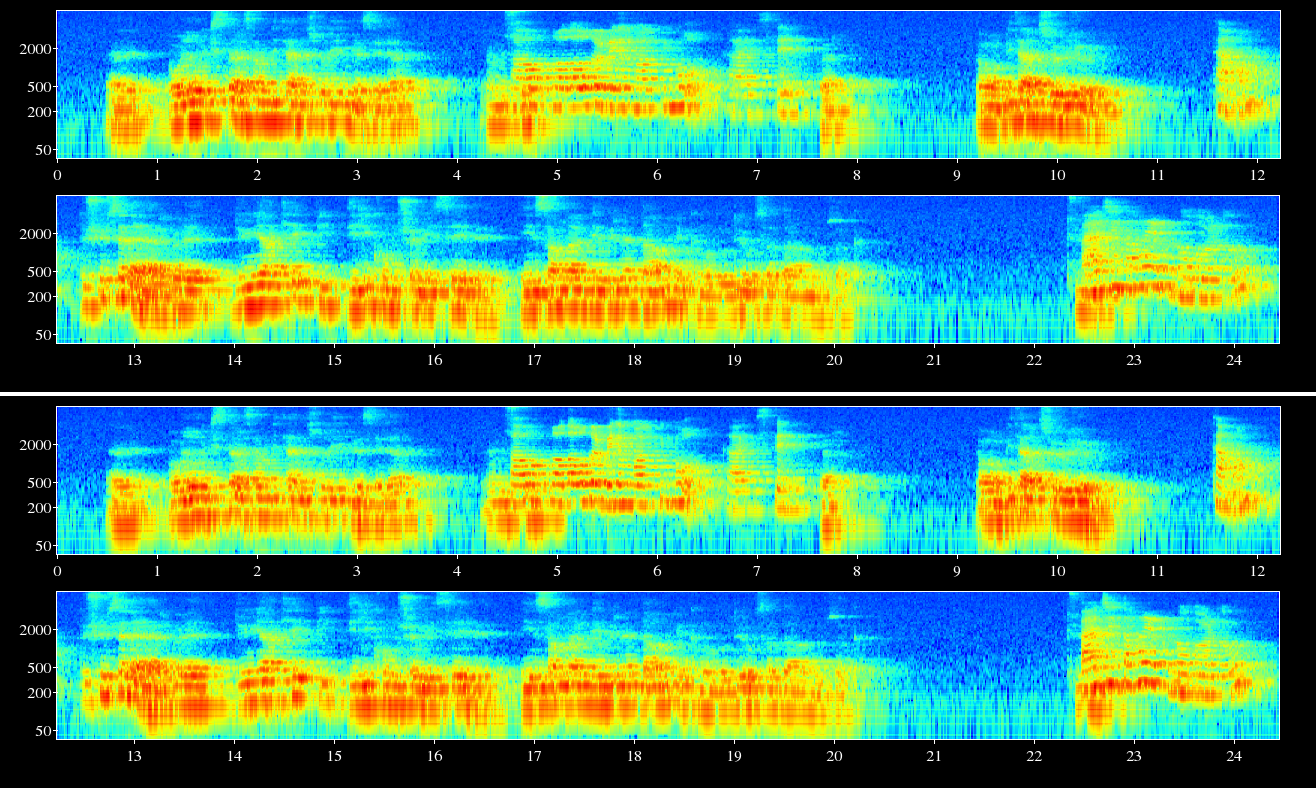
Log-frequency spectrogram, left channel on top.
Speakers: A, on the left; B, on the right.
A: Yani oynamak istersen bir tane sorayım mesela. Hem üstüne
B: Va- Valla olur benim vaktim bol. Gayet isterim.
A: ver. Tamam, bir tane söylüyorum.
B: Tamam.
A: Düşünsene eğer böyle dünya tek bir dili konuşabilseydi, insanlar birbirine daha mı yakın olurdu yoksa daha mı uzak? Tüm
B: Bence daha yakın olurdu.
